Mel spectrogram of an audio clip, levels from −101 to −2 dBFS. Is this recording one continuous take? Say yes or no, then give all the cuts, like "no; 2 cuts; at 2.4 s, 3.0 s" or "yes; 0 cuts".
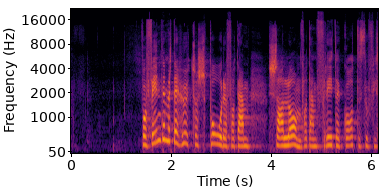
no; 1 cut; at 1.4 s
